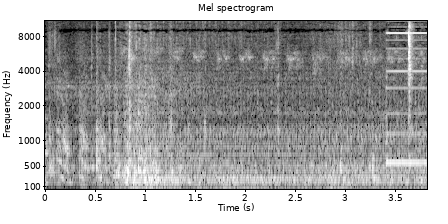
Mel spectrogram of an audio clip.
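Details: BMW 320d E91/E90 diesel in cold weather, after fitting new Bosch glow plugs and clearing fault codes: brief crank, catches and settles into steady even idle, no misfire; healthy cold start, though a squeaky drive belt was noted afterward.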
